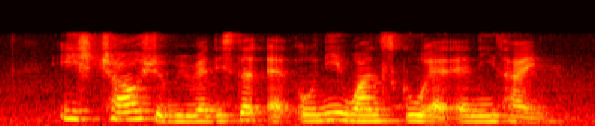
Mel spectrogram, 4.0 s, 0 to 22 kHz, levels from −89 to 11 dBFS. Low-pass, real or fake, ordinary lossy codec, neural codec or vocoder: 7.2 kHz; real; none; none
